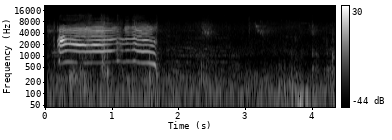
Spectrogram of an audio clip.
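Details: Stray cat in a park in Japan, affectionately rubbing against a person and enjoying being brushed: one long, steady, harmonic meow lasting about a second and a half, followed by quiet background with faint rustling.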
